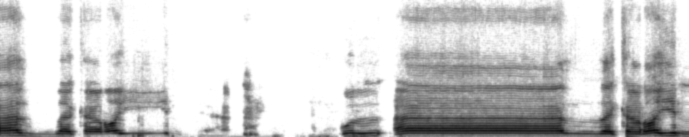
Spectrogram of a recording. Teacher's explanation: Mustaqol. Oke, ketemu tasydid mat lazim mutsaqal. Wajib 6 harokat.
